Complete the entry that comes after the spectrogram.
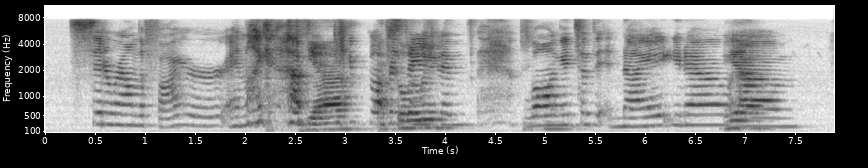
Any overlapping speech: Yes, from 2.5 s

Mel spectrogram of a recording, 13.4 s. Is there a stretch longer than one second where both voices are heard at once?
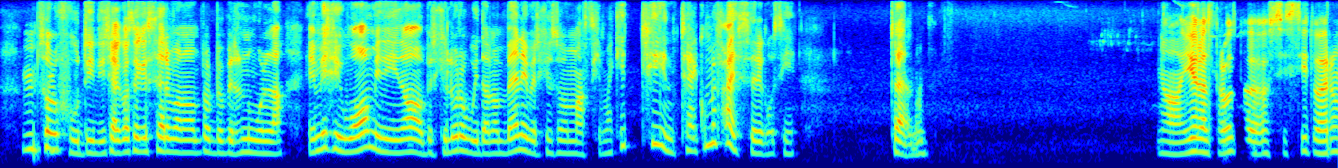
No

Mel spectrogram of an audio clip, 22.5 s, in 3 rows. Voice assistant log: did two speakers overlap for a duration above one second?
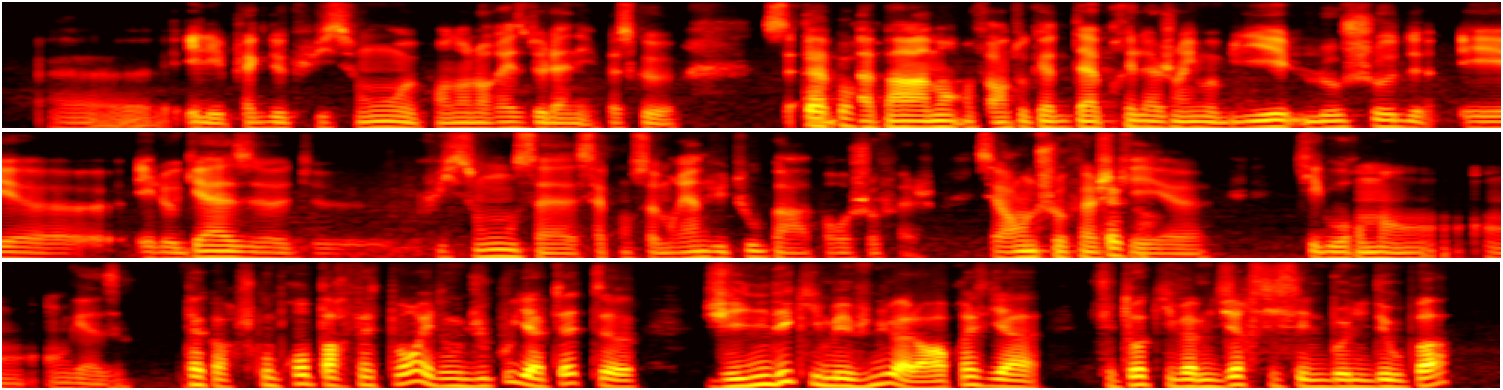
No

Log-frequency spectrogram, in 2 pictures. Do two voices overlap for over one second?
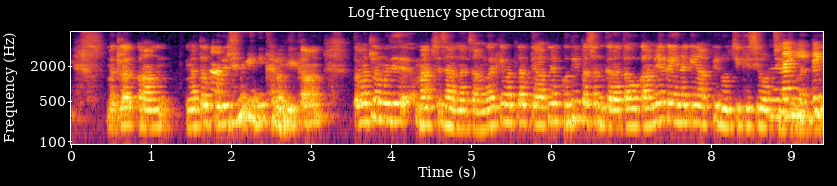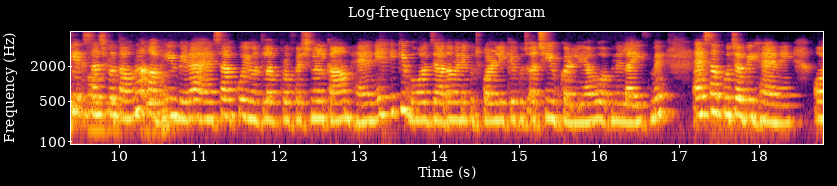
Yes, from 8.7 s

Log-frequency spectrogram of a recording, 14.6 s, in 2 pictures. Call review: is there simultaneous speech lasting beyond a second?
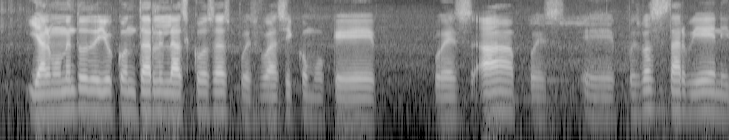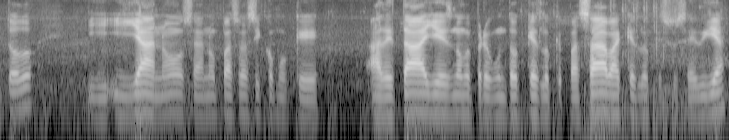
No

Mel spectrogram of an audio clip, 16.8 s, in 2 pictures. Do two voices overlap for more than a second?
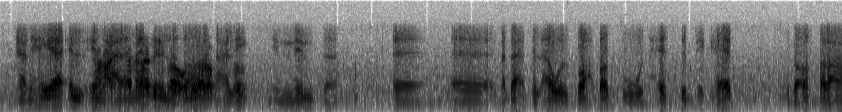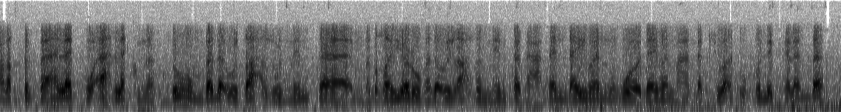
Yes, from 0.9 s

